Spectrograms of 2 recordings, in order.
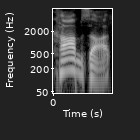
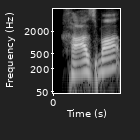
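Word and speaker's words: Khamzat: And he says, "Not Kamzot, but Kazmat, like hazmat suit, like Hazmat."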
